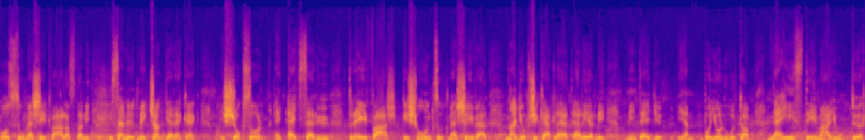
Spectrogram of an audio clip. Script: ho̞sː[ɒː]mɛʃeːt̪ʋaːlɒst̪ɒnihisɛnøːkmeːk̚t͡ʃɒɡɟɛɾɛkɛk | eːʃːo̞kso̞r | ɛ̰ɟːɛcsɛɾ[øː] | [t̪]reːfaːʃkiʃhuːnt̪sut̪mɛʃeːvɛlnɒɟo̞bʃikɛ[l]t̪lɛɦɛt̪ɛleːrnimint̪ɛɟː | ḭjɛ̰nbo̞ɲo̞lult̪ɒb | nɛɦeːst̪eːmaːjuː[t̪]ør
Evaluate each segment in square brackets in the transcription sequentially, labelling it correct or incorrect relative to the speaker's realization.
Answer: incorrect: uː, incorrect: yː, correct, incorrect: r, correct

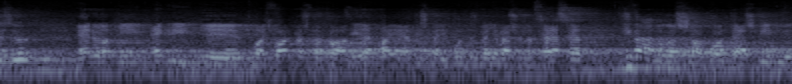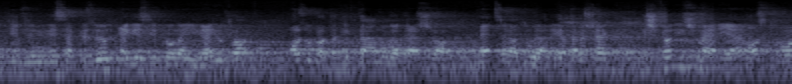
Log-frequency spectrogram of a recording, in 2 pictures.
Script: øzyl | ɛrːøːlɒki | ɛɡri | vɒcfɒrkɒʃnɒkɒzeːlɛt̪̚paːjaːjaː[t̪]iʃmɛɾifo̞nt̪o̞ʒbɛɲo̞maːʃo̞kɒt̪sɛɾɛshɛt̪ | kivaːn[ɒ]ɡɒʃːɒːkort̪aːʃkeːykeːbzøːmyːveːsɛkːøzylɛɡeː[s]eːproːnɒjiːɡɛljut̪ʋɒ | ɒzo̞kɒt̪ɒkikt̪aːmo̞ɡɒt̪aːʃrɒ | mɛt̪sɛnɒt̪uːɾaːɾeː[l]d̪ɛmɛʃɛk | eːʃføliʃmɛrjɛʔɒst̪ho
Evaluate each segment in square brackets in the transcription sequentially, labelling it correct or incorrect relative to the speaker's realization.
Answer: correct, incorrect: o, correct, incorrect: r

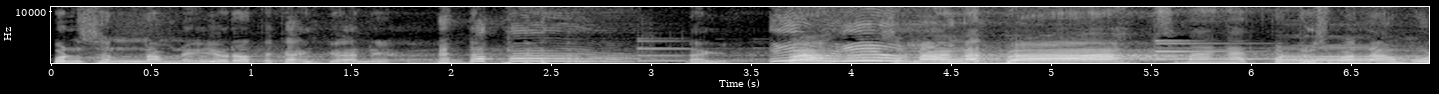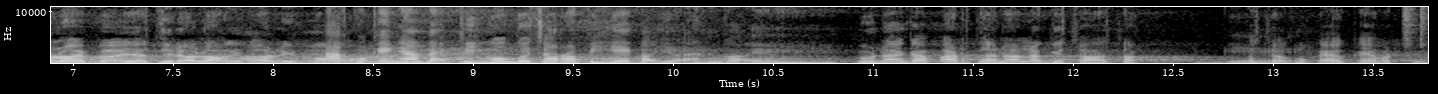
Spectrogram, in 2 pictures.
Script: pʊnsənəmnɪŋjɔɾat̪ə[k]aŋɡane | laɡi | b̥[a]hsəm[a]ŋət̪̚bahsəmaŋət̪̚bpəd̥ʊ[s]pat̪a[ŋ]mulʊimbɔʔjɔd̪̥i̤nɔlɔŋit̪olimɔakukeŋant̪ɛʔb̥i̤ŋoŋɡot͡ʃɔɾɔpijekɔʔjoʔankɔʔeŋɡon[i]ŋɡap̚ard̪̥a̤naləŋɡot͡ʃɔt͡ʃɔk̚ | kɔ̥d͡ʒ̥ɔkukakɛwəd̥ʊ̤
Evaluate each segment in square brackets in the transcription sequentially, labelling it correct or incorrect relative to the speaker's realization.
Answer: correct, correct, correct, correct, correct, incorrect: a

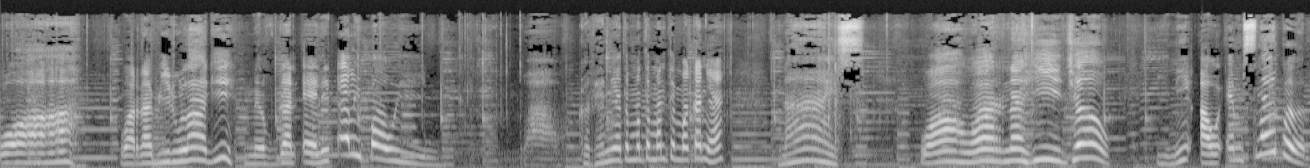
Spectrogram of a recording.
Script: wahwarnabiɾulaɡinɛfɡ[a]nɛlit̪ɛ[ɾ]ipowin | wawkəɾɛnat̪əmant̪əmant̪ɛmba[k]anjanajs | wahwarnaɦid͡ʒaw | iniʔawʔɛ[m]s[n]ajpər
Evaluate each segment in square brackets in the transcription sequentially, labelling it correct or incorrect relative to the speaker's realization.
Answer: correct, incorrect: l, correct, correct, correct

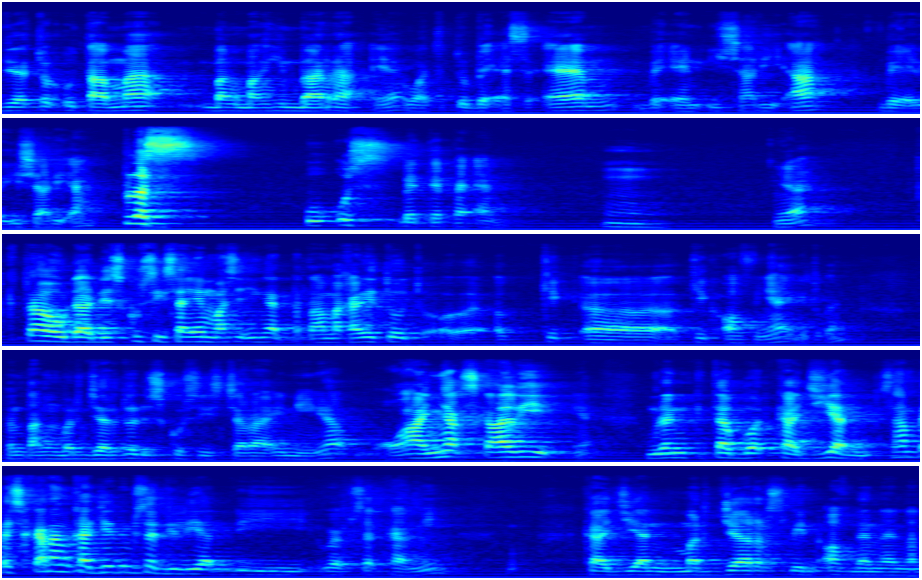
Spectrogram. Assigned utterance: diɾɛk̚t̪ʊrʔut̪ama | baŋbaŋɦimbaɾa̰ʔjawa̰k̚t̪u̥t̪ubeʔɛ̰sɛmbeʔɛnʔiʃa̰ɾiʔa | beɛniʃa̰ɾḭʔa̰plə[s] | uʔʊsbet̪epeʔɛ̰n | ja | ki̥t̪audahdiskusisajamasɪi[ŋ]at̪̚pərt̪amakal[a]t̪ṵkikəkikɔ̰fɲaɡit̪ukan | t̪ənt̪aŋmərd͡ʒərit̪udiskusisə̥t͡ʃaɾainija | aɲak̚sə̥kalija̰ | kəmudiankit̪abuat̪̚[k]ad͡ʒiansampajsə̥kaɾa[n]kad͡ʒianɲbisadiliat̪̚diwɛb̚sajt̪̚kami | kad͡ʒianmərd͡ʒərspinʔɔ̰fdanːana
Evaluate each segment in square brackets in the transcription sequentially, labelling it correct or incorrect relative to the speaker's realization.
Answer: correct, correct, incorrect: i, correct, incorrect: ŋ

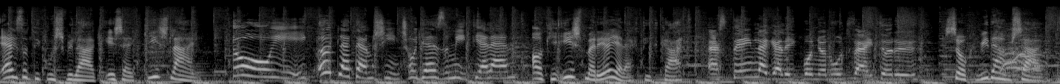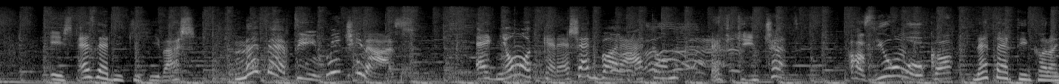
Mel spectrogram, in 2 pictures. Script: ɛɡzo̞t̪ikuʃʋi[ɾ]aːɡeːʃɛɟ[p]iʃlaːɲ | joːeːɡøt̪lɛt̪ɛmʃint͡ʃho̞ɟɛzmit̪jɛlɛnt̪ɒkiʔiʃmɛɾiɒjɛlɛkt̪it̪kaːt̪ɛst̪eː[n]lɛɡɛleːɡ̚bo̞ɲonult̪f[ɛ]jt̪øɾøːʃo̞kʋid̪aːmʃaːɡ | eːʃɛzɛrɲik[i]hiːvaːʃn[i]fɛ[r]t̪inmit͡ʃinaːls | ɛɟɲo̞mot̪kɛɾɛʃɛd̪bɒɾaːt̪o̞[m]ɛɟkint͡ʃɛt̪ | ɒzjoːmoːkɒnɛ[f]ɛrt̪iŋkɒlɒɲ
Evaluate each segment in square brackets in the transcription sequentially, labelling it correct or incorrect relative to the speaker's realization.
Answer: incorrect: l, incorrect: k, incorrect: ɲ, correct, correct, incorrect: ɛ, correct, correct, correct

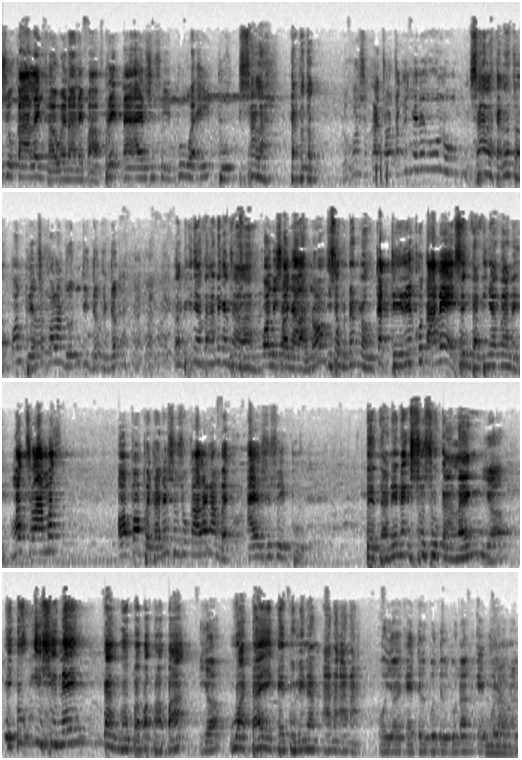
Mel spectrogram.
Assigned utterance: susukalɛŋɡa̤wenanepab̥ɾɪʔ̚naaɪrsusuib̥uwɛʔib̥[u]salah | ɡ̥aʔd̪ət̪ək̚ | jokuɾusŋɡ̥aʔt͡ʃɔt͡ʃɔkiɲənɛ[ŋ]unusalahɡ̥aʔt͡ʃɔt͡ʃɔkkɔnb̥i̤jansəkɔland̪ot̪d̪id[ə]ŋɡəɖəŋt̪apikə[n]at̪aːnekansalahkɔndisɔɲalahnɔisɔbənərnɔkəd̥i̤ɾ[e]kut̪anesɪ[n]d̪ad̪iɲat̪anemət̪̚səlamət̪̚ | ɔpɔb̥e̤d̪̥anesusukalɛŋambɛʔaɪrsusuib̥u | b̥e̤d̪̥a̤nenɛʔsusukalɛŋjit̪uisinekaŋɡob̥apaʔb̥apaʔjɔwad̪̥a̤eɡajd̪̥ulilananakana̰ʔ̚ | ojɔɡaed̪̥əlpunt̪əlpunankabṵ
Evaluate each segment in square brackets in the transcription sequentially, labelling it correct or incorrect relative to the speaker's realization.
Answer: correct, correct, correct, incorrect: ɲ, incorrect: i, incorrect: ŋ

